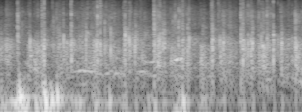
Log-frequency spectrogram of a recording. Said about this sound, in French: Bah, on l'applaudit alors.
